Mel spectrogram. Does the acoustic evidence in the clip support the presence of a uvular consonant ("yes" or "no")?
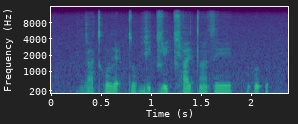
no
